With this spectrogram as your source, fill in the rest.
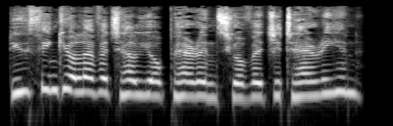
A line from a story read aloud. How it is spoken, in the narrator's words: she blurted out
